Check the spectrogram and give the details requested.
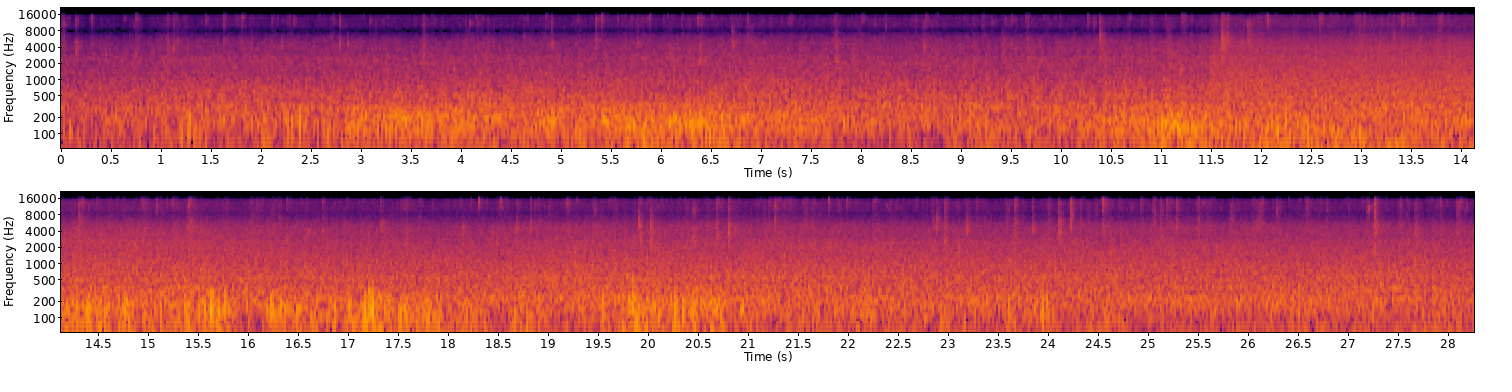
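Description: Heavy rain falling onto a flooded street, a steady hiss of rain on standing water with many separate drop hits. The rain grows a little louder about eleven seconds in.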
